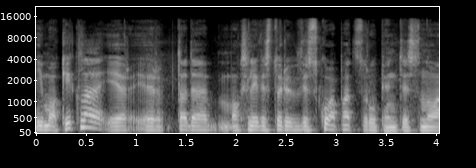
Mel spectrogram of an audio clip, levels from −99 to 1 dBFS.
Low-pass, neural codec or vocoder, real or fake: 14.4 kHz; none; real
